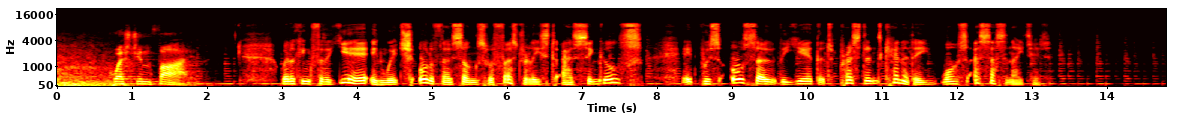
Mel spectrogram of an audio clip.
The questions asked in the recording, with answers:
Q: We're looking for the year in which all of those songs were first released as singles.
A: 1963.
